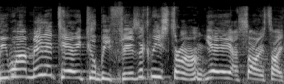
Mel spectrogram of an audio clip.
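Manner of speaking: high mock Chinese accent; broken-English Chinese accent; Chinese military leader impression. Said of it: "an impression of a Chinese military leader".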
